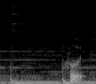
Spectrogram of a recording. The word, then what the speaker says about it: could: we have watched and the L is silent here you have the right pronunciation so it is with should could listen them again and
